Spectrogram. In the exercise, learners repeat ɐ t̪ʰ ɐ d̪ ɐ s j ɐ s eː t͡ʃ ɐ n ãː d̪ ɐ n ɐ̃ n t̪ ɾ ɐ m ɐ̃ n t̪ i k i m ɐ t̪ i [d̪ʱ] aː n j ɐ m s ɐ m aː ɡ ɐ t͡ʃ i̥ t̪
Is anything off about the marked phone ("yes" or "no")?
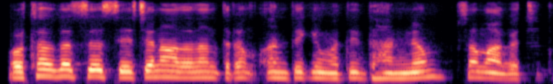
no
